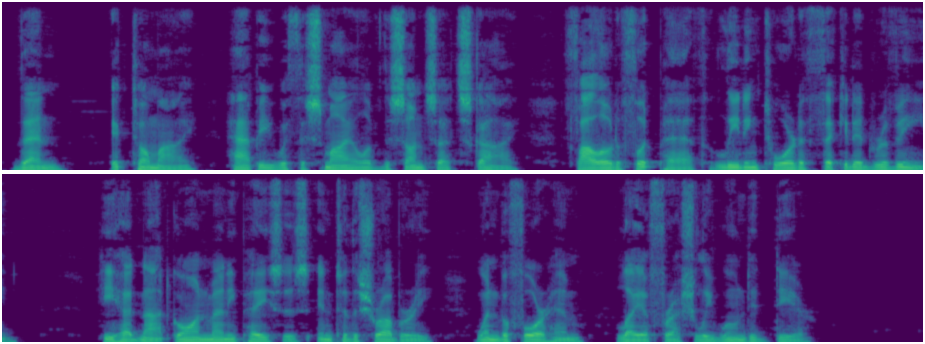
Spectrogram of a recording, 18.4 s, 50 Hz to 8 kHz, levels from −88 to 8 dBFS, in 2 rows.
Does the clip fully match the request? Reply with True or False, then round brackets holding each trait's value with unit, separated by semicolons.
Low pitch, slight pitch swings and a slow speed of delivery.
True (95 Hz; 2.1 semitones; 115 wpm)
